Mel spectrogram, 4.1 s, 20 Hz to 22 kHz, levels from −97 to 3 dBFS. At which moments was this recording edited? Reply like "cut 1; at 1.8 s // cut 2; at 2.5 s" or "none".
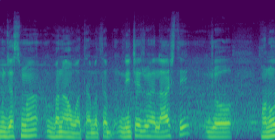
none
